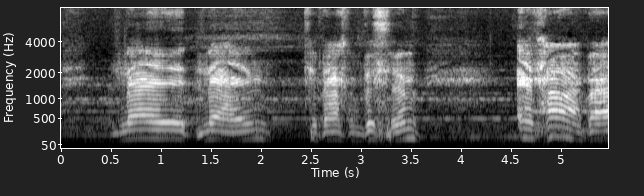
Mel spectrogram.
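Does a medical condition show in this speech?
Yes: dystonia; seriously deteriorating for 14 years; slurred speech, difficulty eating.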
